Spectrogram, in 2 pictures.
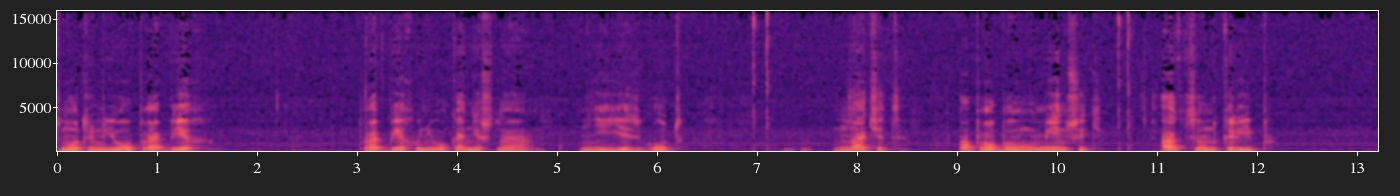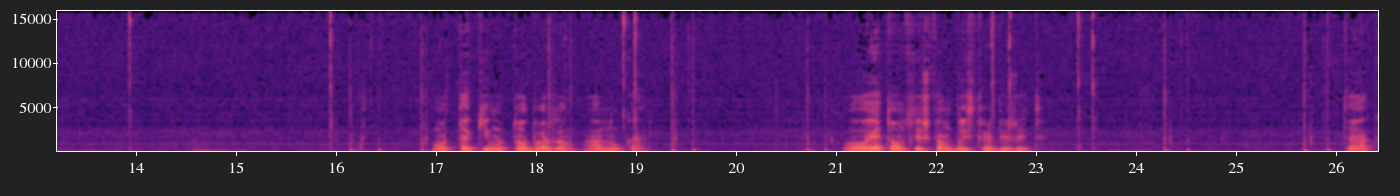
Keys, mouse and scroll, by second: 3.3 space, 7.2 click, 10.7 click, 13.9-16.0 drag, 16.0 space, 18.9 click, 18.9 space, 22.7 click, 22.7 space, 23.5 click, 24.4 space.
